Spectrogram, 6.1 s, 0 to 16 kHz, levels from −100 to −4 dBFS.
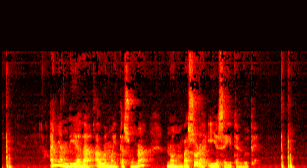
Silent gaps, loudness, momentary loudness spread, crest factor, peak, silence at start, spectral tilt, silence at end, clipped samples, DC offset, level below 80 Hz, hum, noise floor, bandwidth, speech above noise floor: none; -27 LUFS; 12 LU; 16 dB; -12 dBFS; 0.15 s; -6 dB/octave; 0.25 s; under 0.1%; under 0.1%; -54 dBFS; none; -65 dBFS; 11.5 kHz; 39 dB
